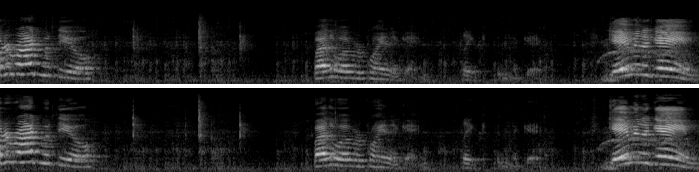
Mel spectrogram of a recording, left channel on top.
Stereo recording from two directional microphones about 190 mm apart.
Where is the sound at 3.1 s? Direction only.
15° right (ahead or behind).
